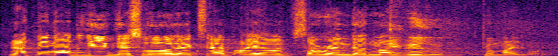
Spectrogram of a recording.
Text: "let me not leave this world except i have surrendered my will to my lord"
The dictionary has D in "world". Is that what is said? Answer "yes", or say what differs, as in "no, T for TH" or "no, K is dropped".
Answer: no, D is dropped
